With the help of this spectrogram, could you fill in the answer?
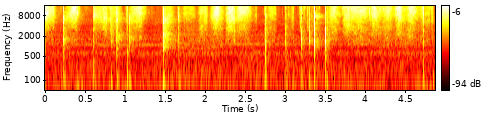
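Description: Fingernails scratch and rub the printed white label and body of a small hollow plastic deodorant stick container with a green cap, held close to the microphones, with some light taps. Quiet, papery scratching runs under about thirteen short, sharp clicks and taps that die out almost instantly, with a faint low hum beneath.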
